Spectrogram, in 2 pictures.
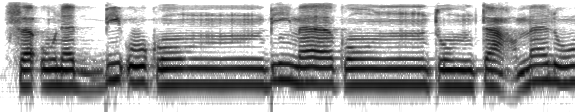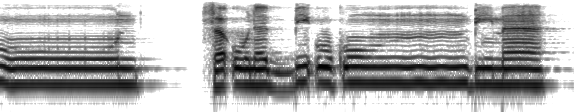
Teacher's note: الإخفاء الشفوي في قوله تعالى فأنبئكم بما كنتم تعملون، فأنبئكم بما، الميم الساكنة وبعدها حرف الباء، إخفاء شفوي، تخفى الميم بالباء مع بقاء غنة للميم، وقد لونت بالأخضر لأنها تغن بمقدار حركتين.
